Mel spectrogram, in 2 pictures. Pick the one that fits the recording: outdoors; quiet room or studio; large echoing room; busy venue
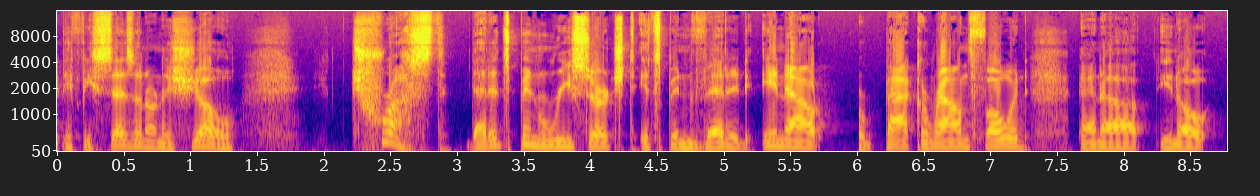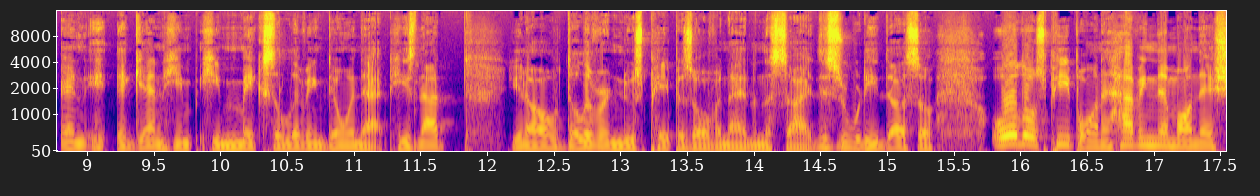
quiet room or studio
